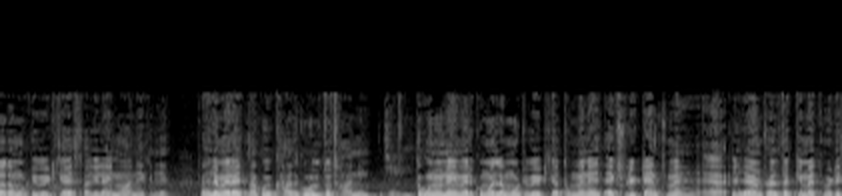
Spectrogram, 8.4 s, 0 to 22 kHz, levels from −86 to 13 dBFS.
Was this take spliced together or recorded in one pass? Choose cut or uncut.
uncut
